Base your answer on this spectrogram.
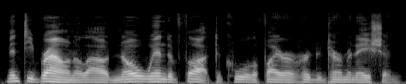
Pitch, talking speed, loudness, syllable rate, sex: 115 Hz, 205 wpm, -20 LUFS, 5.3 syllables/s, male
